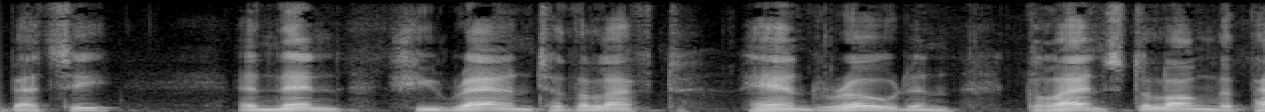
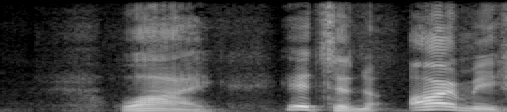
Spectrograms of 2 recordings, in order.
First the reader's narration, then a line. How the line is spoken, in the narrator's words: exclaimed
